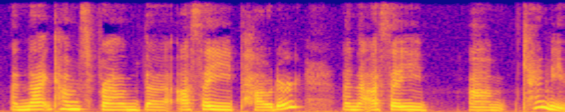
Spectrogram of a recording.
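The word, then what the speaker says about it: açaí: if you can see it's got that c with the squiggle that's called a cedilla and it makes it pronounce like a s so that's why you say acai but if you want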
